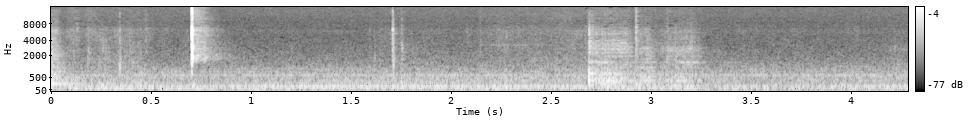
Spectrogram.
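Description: A long-nosed utility lighter clicking as it lights a small alcohol burner: one sharp click under a second in, then a much fainter click about a second later, over a low steady hum.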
